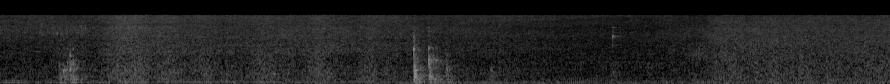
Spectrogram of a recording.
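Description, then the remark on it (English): Tomatoes sizzle and bubble steadily in a hot pan as they cook down into a jam, their water evaporating, a continuous hissing fry with a few brief clicks and pops from stirring around the middle. “So this is going to cook down. Most all of the water is going to dissipate out of these tomatoes, and this is going to be the finished product, okay?”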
